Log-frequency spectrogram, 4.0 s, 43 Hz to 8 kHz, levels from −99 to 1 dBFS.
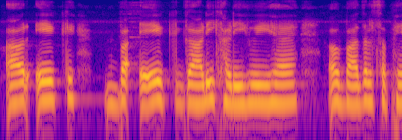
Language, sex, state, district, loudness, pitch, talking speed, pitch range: Hindi, male, Andhra Pradesh, Guntur, -21 LUFS, 175 Hz, 165 wpm, 170-185 Hz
